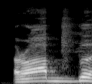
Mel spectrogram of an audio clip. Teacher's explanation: پر پڑھیں گے کیونکہ را کے اوپر زبر آ رہا ہے، با مشدد ہے، اس کو جماؤ کے ساتھ ادا کریں گے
